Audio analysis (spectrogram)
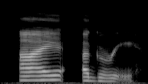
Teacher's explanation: The stress, or, the power of the word, is on the second syllable. The second part.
